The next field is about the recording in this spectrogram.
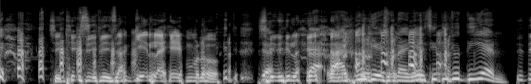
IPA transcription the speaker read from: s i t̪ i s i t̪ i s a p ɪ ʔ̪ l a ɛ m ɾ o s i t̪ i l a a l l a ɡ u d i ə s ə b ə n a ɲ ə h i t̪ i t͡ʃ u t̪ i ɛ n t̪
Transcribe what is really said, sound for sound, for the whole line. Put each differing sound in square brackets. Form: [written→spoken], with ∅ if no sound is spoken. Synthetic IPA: s i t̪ i s i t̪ i s a [p→k] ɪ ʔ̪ l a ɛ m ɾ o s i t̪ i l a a l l a ɡ u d i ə s ə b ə n a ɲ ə [h→s] i t̪ i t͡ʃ u t̪ i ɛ n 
